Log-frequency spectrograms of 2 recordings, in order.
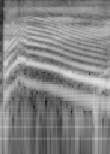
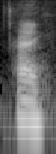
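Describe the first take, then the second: First: It is said with high energy. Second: It is said with low energy.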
